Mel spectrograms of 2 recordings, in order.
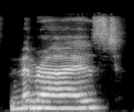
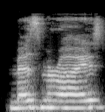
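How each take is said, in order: First: A consonant in the first syllable is dropped. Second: Every sound of the word is pronounced.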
